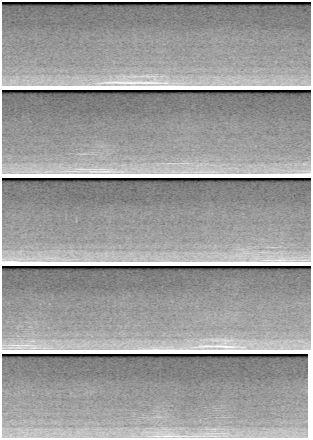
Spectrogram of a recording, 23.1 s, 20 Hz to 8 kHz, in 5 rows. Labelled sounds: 1.9	2.3	humpback whale, 0.84 to 1.0 kHz
5.8	6.2	humpback whale, 1.8 to 2.2 kHz
6.9	7.6	humpback whale, 0.88 to 1.1 kHz
12.7	13.0	humpback whale, 1.1 to 1.3 kHz
16.9	17.3	humpback whale, 0.88 to 1.2 kHz
20.3	22.0	humpback whale, 0.81 to 2.3 kHz

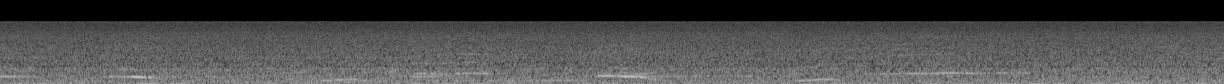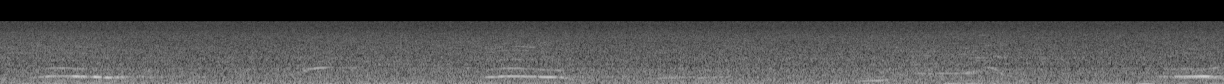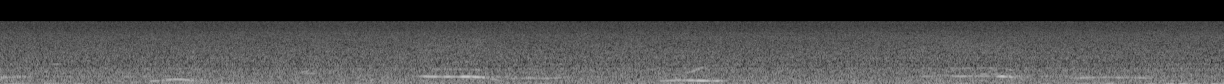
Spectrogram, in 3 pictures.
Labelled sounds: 4.6	4.8	humpback whale, 1.5 to 1.6 kHz
17.4	17.6	humpback whale, 2.1 to 2.3 kHz

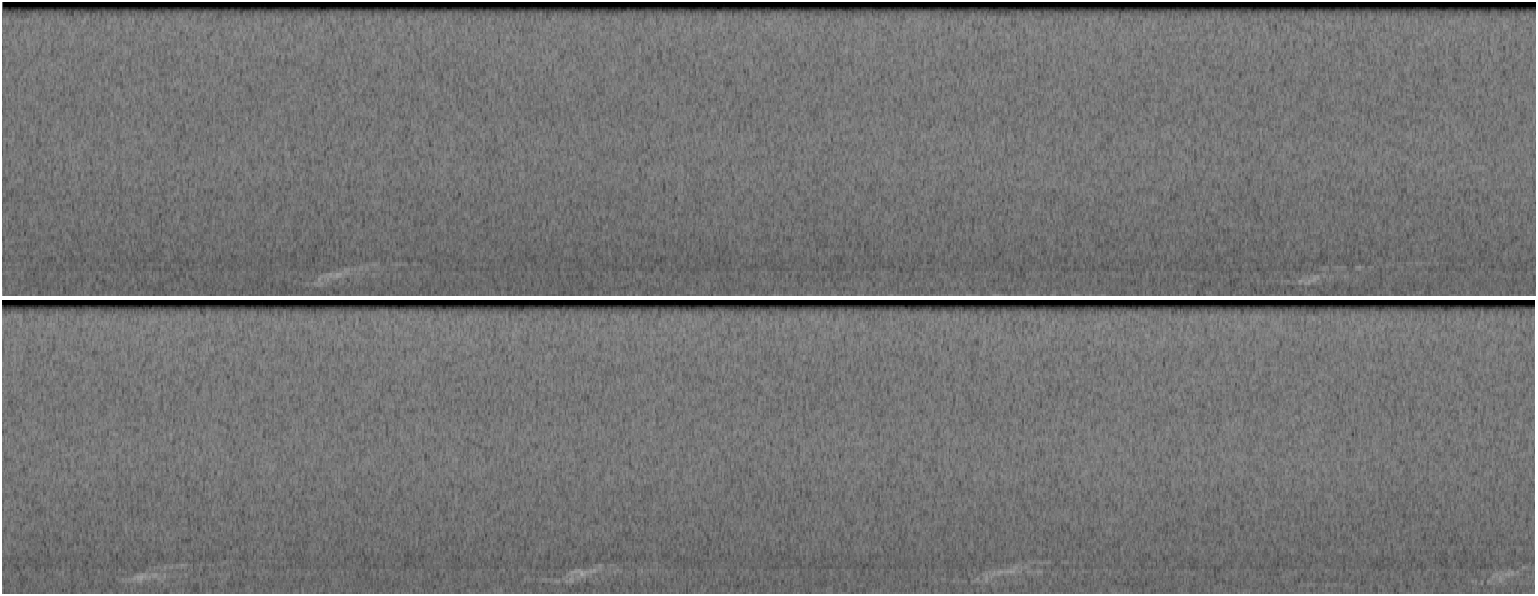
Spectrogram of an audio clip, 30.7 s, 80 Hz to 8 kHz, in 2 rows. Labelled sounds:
3.4	3.8	humpback whale, 0.80 to 0.99 kHz
16.8	17.2	humpback whale, 0.80 to 0.93 kHz
25.6	25.8	humpback whale, 0.93 to 0.99 kHz

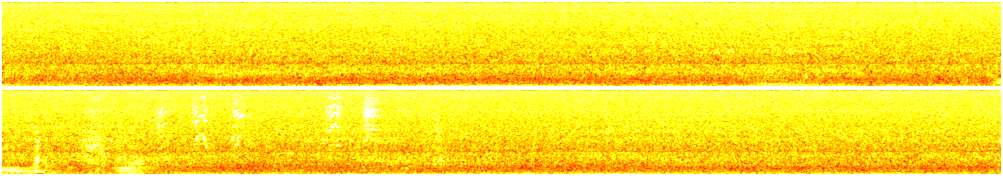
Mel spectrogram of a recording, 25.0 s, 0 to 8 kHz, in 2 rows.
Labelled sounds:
15.4	15.6	humpback whale, 2.8 to 3.4 kHz

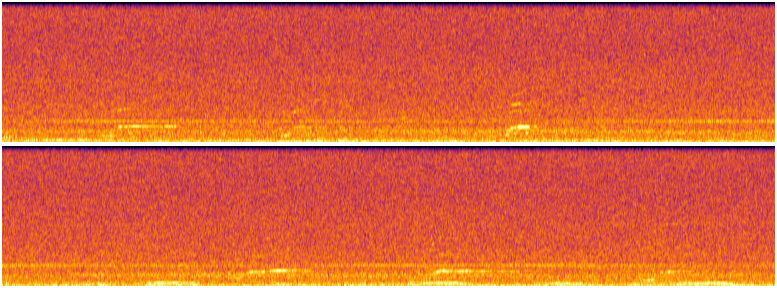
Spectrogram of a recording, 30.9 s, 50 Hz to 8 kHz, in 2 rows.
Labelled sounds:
2.3	3.0	humpback whale, 0.83 to 2.0 kHz
5.8	6.1	humpback whale, 0.86 to 0.96 kHz
10.1	10.6	humpback whale, 0.80 to 2.3 kHz
20.3	21.3	humpback whale, 0.80 to 1.0 kHz
24.1	24.9	humpback whale, 0.80 to 1.1 kHz
28.7	29.0	humpback whale, 0.83 to 0.96 kHz

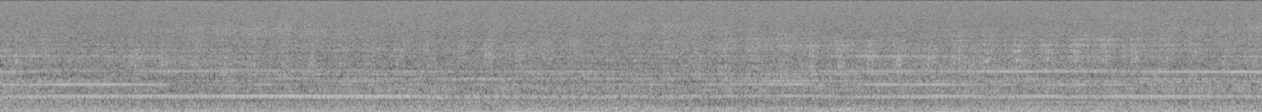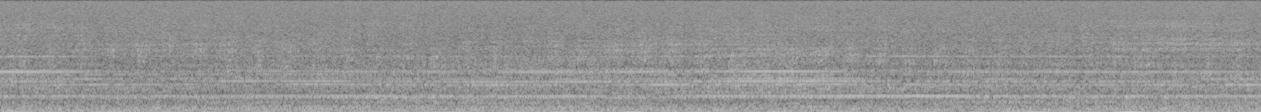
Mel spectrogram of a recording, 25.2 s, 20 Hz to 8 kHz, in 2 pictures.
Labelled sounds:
2.6	3.0	vessel noise, 0.90 to 1.1 kHz

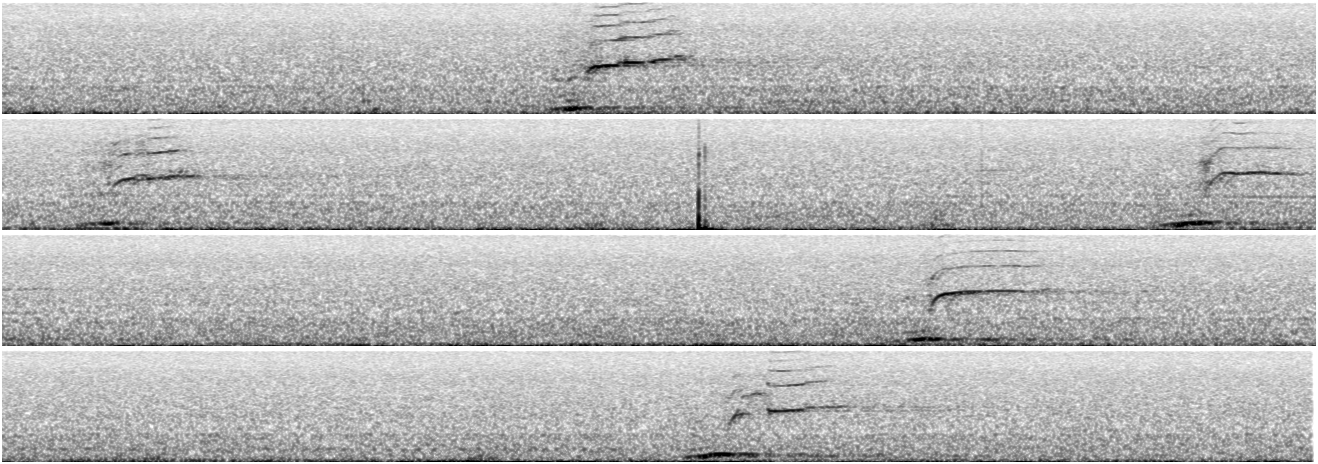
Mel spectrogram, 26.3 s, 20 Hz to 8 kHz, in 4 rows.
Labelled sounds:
2.9	3.5	humpback whale, 1.1 to 5.7 kHz
7.1	7.6	humpback whale, 1.2 to 3.4 kHz
12.6	13.1	humpback whale, 1.2 to 5.4 kHz
17.8	18.4	humpback whale, 1.1 to 6.7 kHz
23.5	24.0	humpback whale, 1.3 to 4.7 kHz

